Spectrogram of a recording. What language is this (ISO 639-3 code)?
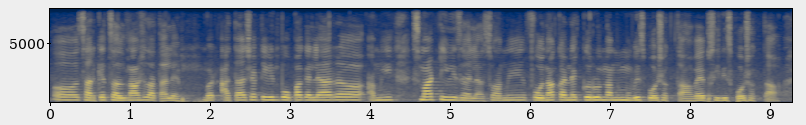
kok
